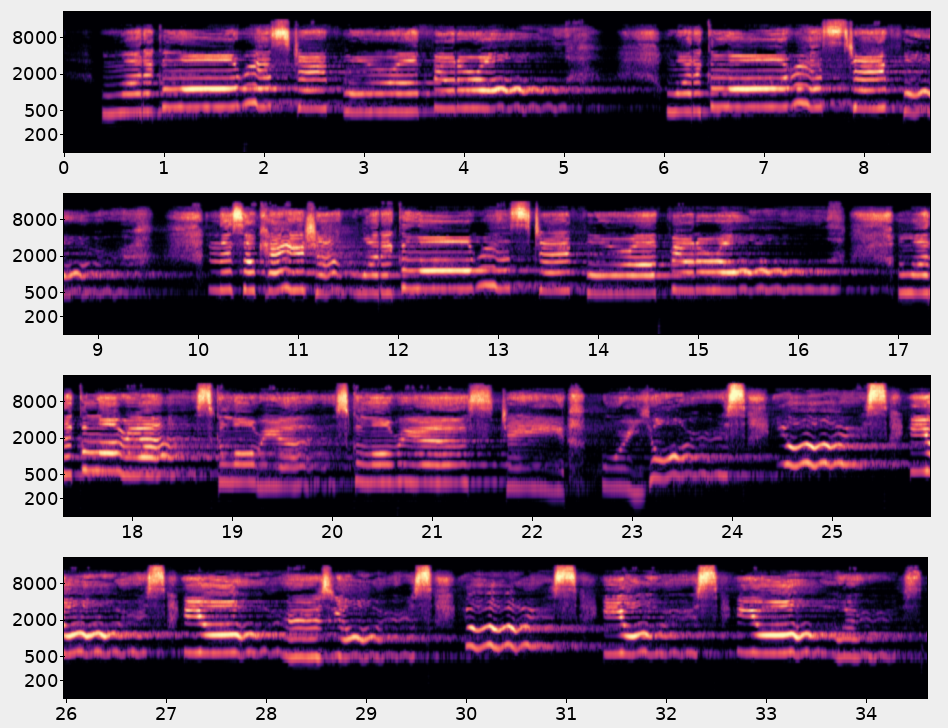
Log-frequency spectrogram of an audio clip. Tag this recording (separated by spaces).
goth sing woman female walz soprano singing female-vocal whimsical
